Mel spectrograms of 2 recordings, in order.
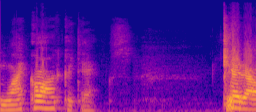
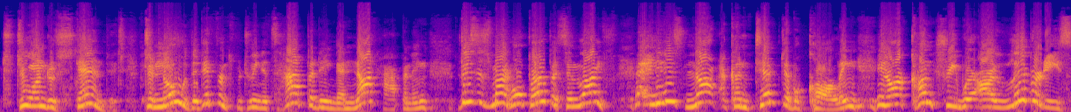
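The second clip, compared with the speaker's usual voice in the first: higher-pitched, driving declaration; impassioned tirade; 9 semitones higher, 5 dB louder than usual. Acted. Critic defending his whole purpose in life, impassioned. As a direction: build into a fervent, ringing argument. Monologue builds to impassioned outburst.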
